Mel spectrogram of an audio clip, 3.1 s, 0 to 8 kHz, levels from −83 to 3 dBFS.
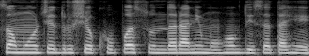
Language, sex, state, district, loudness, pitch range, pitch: Marathi, female, Maharashtra, Sindhudurg, -18 LUFS, 180-195 Hz, 185 Hz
